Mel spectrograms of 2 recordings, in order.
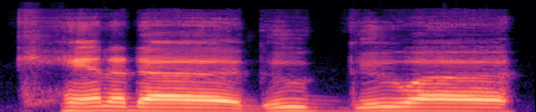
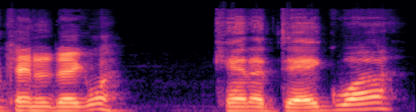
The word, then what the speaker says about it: Canandaigua: It's like Canada Gugua. Oh, Canandaigua.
